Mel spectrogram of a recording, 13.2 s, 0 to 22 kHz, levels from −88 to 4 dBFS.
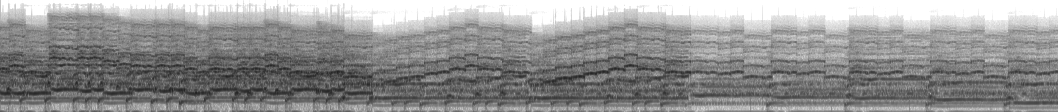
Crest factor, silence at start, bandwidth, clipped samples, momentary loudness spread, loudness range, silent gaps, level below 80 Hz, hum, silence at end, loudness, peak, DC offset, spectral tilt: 12 dB; 0 s; 16 kHz; under 0.1%; 11 LU; 10 LU; none; -50 dBFS; none; 0 s; -11 LUFS; 0 dBFS; under 0.1%; 0 dB/octave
